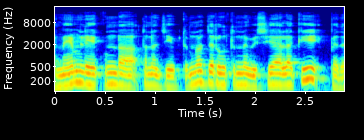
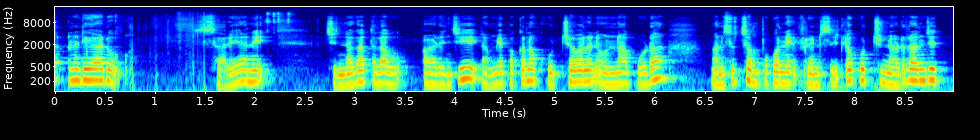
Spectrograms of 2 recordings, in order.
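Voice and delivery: ordinary delivery

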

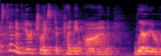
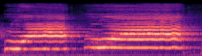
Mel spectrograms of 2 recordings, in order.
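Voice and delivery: put-on very high loud baby wail; high baby cry wah sung loud; 9 dB louder, much slower than usual. Shown as a demonstration. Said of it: "or like a baby".

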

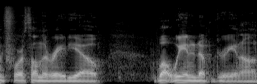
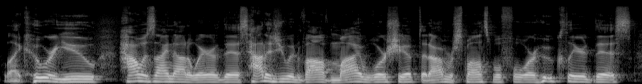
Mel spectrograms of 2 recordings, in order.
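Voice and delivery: imagined angry admiral; 6 semitones higher, 3 dB louder than usual. Retold or imitated. Soldiers imagine the admiral chewing them out, mock furious. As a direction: ham up the admiral blowing a gasket. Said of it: "this dude is gonna flip a gasket".

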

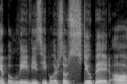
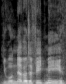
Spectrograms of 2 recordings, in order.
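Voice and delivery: loud, higher, mock-villain proclamation; hammed-up Grazer boast; 4 semitones higher, 6 dB louder than usual. Declaring to opponents they will never win, hammed-up boast. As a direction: boast like an over-the-top game villain.

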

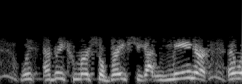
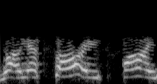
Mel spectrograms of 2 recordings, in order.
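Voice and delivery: mock Roseanne dismissive; 6 semitones higher than usual. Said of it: "Roseanne's annoying voice".

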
